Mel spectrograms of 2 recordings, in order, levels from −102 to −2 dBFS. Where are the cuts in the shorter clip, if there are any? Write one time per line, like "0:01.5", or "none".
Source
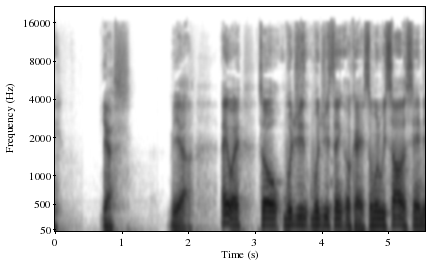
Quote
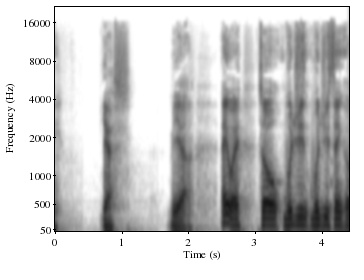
none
